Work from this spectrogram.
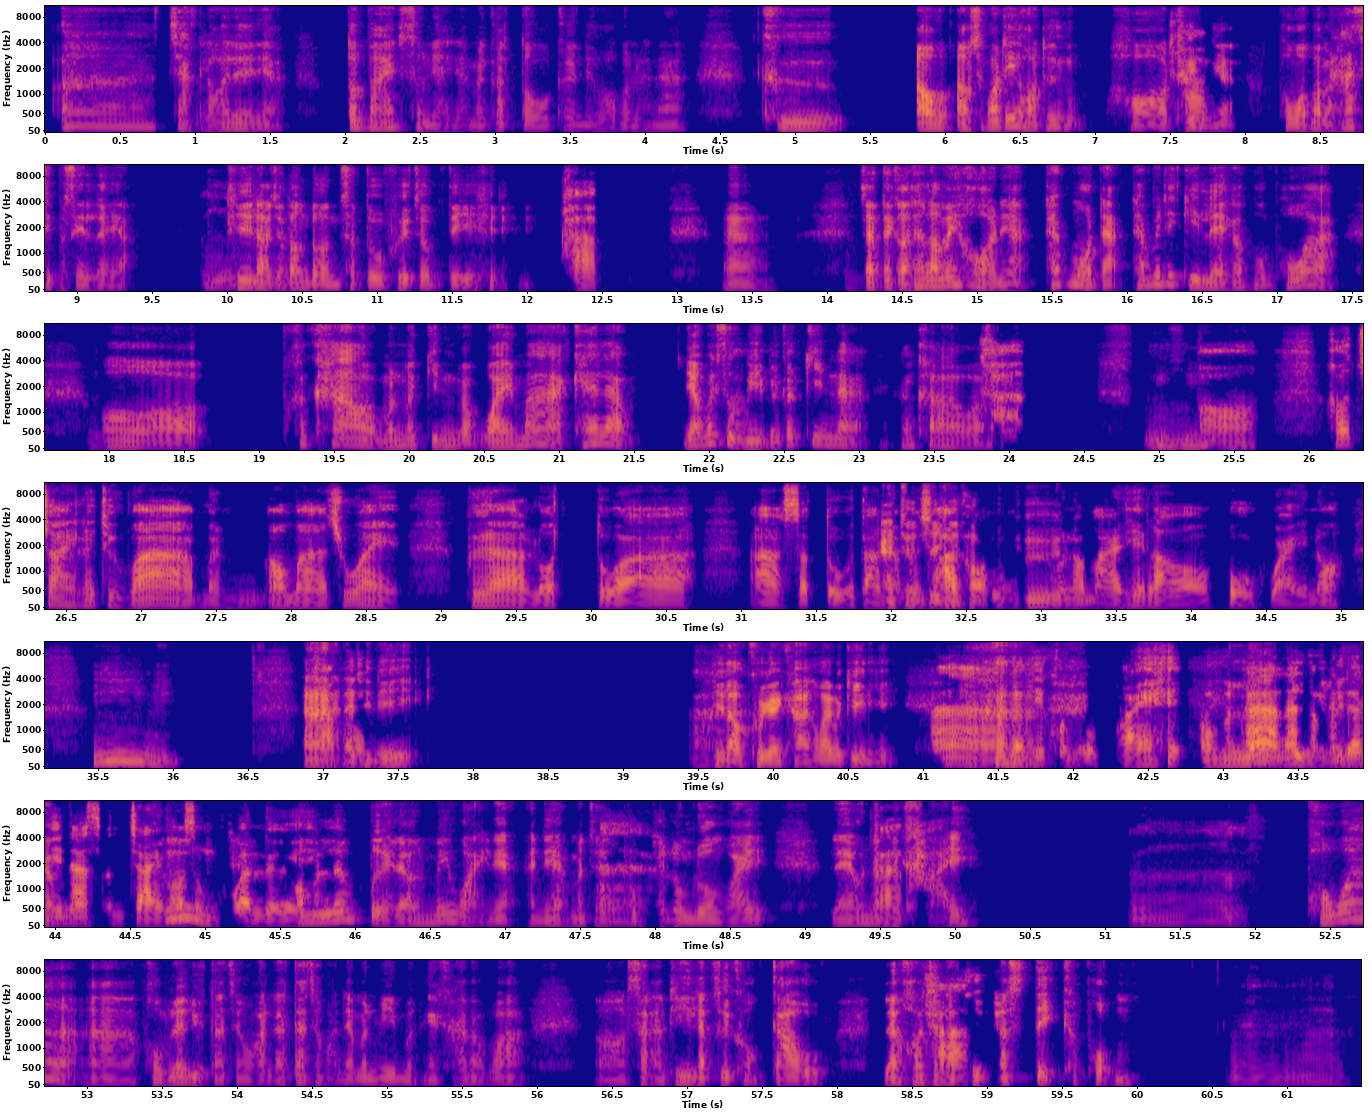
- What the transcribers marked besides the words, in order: tapping; chuckle; other background noise; laughing while speaking: "ชาติ"; laughing while speaking: "อา"; laughing while speaking: "ไว้"
- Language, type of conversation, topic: Thai, podcast, คุณเคยลองลดการใช้พลาสติกด้วยวิธีไหนมาบ้าง?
